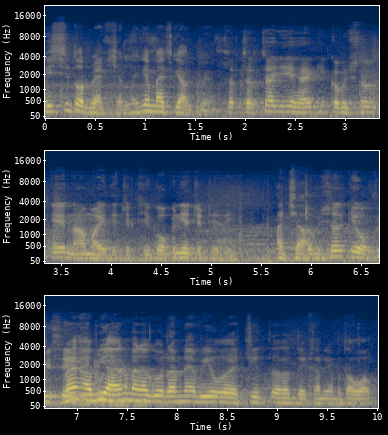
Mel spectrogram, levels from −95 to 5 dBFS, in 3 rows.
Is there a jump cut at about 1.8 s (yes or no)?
no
